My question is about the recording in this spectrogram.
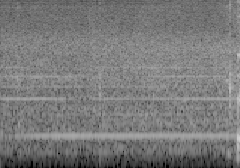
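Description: A steady hum and hiss carrying a faint, constant high tone, with no distinct events.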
